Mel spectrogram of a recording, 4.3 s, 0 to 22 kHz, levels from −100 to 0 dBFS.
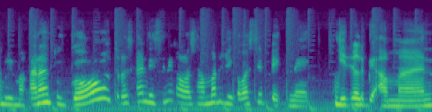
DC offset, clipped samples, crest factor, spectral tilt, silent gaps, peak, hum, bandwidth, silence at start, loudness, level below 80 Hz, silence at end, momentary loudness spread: under 0.1%; under 0.1%; 18 dB; -6 dB/octave; none; -6 dBFS; none; 16.5 kHz; 0 s; -25 LUFS; -46 dBFS; 0 s; 11 LU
